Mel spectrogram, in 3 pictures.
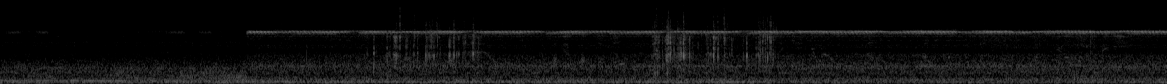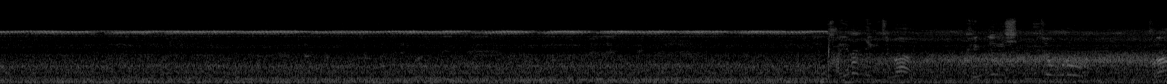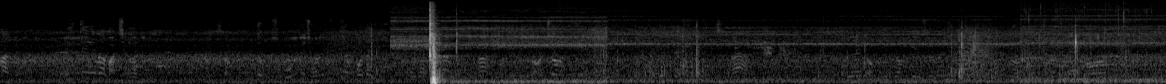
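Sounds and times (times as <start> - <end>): cricket trilling: 1.7 - 35.0
short clicks or rustles: 3.6 - 4.9, 6.5 - 7.8.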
